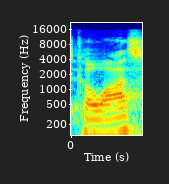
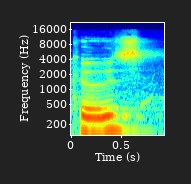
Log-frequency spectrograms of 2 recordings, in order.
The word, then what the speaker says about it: Coos: and as he says it's Coos County not czz there's the umot um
